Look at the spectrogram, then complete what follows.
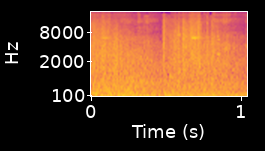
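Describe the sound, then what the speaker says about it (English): Sustained automatic fire from an M60 machine gun in a video game, a dense continuous burst of rapid shots filling the whole moment at loud, steady volume with no talking. "this guy with this M60 right now is driving me insane"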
